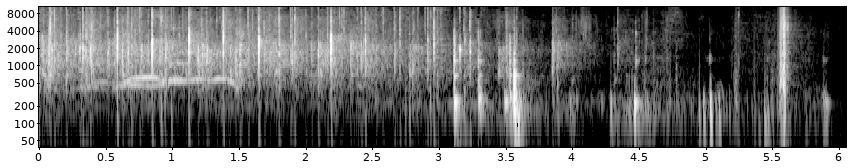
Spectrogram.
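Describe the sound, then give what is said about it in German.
Applause from an audience at a church teaching event: dense, lively clapping that gradually thins into scattered individual claps. “mal einen kräftigen Applaus.”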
